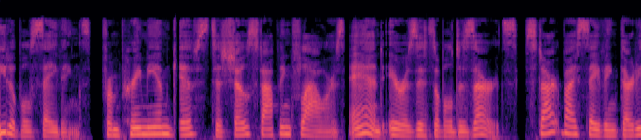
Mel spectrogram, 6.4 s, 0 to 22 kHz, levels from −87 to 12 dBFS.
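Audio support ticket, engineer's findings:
Short concealed packet loss at 0.79–0.83 s, 1.75–1.81 s and 4.25–4.30 s. Brief smears and wobble, each 20–40 ms of missing audio. Jitter buffer concealment extrapolated the prior pitch and noise, then crossfaded back. Unlike a hard dropout, there is no silent gap. The audio is band-limited near 12 kHz, consistent with Opus at roughly 64 kbps.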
